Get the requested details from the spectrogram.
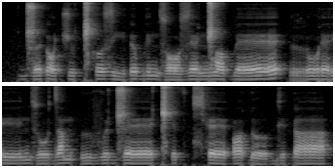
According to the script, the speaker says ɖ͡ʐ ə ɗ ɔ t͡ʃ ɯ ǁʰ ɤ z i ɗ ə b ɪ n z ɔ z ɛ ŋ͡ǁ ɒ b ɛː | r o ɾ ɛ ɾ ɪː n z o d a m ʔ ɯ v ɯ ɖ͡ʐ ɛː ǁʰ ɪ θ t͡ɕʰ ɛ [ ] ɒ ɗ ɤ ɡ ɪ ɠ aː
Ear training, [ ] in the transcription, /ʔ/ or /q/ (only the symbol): ʔ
